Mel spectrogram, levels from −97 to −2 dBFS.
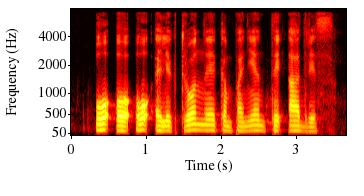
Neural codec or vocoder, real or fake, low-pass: none; real; 7.2 kHz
